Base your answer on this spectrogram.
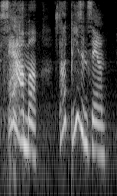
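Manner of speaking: mock very slow, high playground jeer, name stretched. Retelling how a group of kids taunted them: imitating kids yelling. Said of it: "I heard them yelling".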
